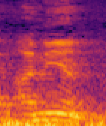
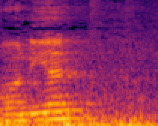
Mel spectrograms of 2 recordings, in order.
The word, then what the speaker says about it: onion: लेकिन जो घर में हम उपकरण यूज करते हैं वो होता है अवन, और जो प्याज हम खाते हैं वो होती है अनियन, नॉट ओनियन, नॉट ओवन, इट्स अनियन एंड अवन, mind it.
